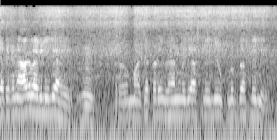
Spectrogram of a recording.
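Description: A man talking over a steady hiss of a water jet from a hose spraying onto burnt, smouldering debris.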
